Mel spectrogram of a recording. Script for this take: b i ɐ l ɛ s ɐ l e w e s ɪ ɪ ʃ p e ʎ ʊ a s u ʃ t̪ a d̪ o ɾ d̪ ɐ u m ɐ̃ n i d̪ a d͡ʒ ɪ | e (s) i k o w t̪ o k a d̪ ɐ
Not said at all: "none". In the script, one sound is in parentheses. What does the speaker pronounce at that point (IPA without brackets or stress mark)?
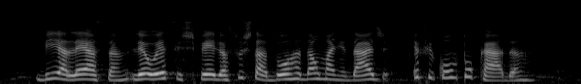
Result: f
